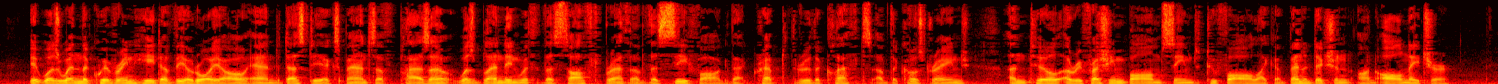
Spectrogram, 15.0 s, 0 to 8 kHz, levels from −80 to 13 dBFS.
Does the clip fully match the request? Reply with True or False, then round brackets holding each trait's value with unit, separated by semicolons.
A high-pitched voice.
False (100 Hz)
